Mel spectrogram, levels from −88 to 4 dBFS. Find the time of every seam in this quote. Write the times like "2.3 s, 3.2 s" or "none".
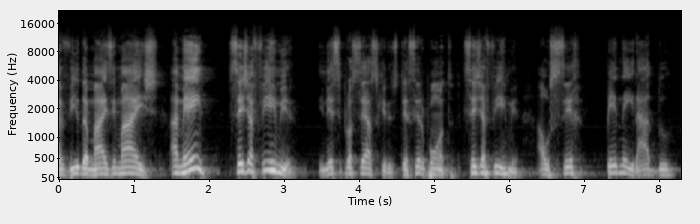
2.1 s, 3.3 s, 5.3 s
